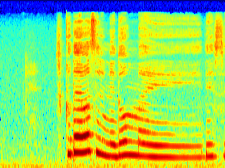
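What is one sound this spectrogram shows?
A young woman speaks close to a microphone in a long, drawn-out voice.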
